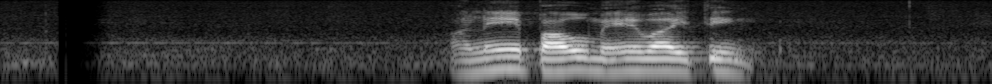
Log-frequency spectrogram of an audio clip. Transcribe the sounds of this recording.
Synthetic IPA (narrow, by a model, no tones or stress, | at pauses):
aneːpawumeːʋait̪iŋ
